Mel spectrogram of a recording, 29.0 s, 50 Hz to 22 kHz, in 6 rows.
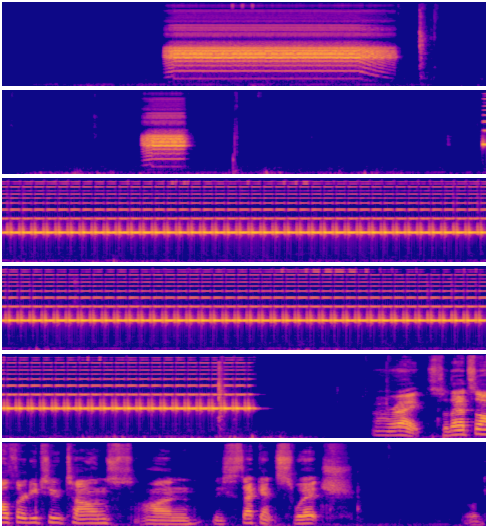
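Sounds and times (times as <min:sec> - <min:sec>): pulsing warbling alarm tone: 0:09.7 - 0:21.9.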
